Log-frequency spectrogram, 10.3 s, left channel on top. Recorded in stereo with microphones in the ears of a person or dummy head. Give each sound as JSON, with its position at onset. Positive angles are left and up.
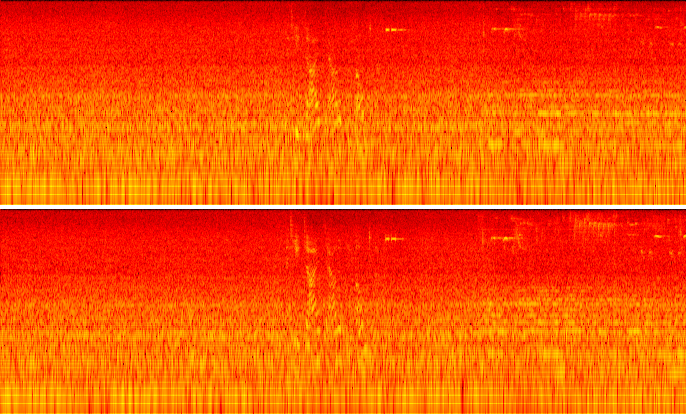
{"t": 4.3, "sound": "a woman speaking", "side_deg": -45, "distance_m": 3.5}
{"t": 5.8, "sound": "a camera shutter", "side_deg": -65, "distance_m": 7.0}
{"t": 7.2, "sound": "a bird", "side_deg": -60, "distance_m": 1.3}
